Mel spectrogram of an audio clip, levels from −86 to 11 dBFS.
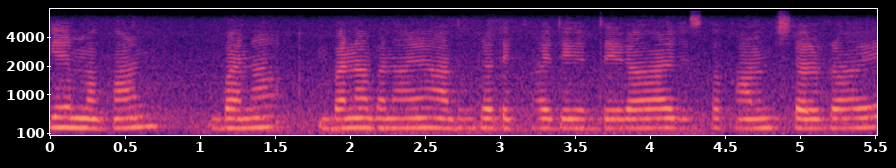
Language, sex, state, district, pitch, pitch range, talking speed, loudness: Hindi, female, Chhattisgarh, Bilaspur, 220 Hz, 220-225 Hz, 175 wpm, -16 LUFS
